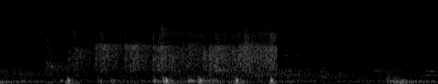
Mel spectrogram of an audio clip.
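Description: Faint footsteps on a hard floor: five or so dull thuds over about two seconds, with a soft rustle of clothing or movement, stopping a little before three seconds in.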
